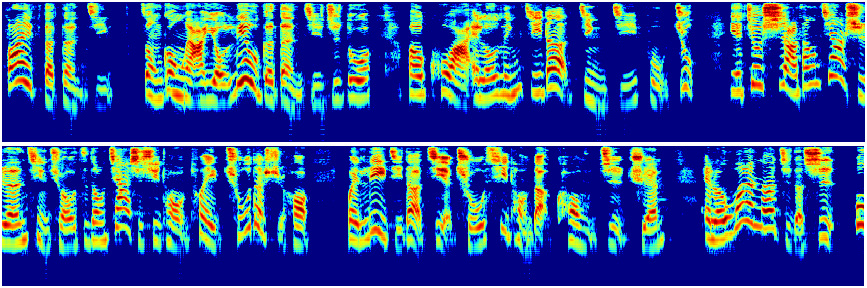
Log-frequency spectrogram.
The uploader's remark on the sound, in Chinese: 本集有些許雜音，已亟力避免，如有察覺請多多包涵。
